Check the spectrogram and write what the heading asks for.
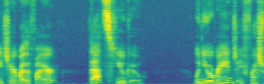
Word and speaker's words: Hygge: I had to look at how to pronounce it because it's spelled H-Y-G-G-E, but it's pronounced Hygge.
